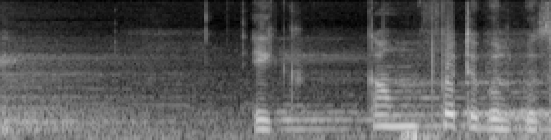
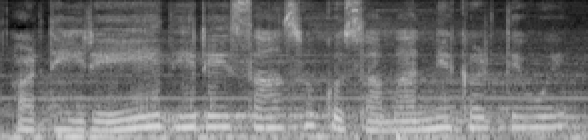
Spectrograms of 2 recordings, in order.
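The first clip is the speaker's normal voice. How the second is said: guided meditation. Real, not acted. Guide leading listeners into breathing and relaxation, meditative. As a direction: lead listeners unhurriedly through each breath.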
